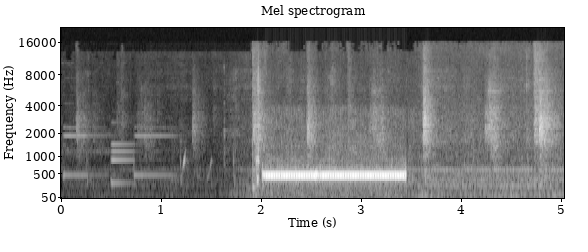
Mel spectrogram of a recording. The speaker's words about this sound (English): Yeah, it was like Skype just quit on me for a second, so because I noticed the little green lights on the phone thing here went off.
